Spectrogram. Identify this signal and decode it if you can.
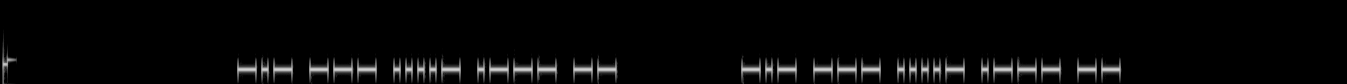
Morse code, heard as a keyed tone, about 20 wpm, 700 Hz. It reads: KO4JM KO4JM
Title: USA Call Signs - 5 Characters - Repeated 2x - 20wpm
